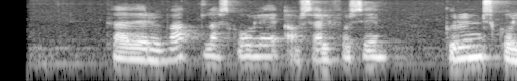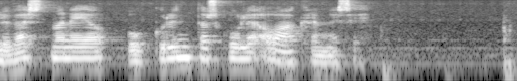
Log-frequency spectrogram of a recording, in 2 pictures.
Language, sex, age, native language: Icelandic, female, 40-49, Icelandic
